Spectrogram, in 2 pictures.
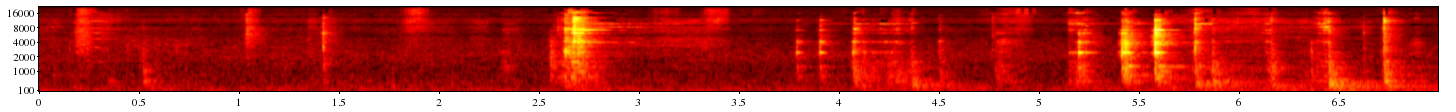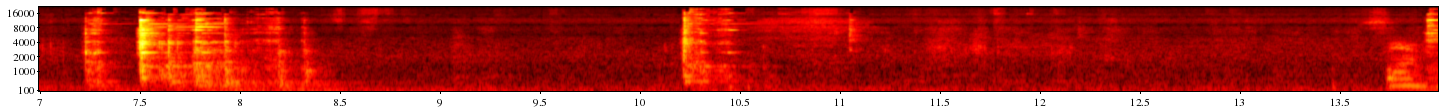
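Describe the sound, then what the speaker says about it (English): C spanners and a modified spanner tightening the collet nut on a three-ball-on-rod rolling contact fatigue test adapter: quiet metallic clicks and taps, with a brief flurry of ratcheting ticks in the middle, close and soft. "Using the C spanner and the modified spanner, tighten the collet nut."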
